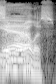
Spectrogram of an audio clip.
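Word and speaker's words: Esai Morales: Oh, and Isai Morales. Is that how you say his name? – Yes, Isai Morales.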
